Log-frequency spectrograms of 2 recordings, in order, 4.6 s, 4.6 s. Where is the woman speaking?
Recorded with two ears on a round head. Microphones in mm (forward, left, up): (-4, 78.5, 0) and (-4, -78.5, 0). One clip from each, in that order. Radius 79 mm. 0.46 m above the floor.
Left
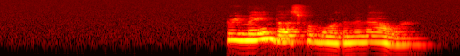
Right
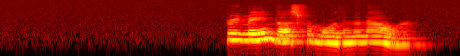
65° right (ahead or behind), 2 m.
